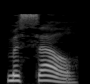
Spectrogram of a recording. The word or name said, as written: macel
